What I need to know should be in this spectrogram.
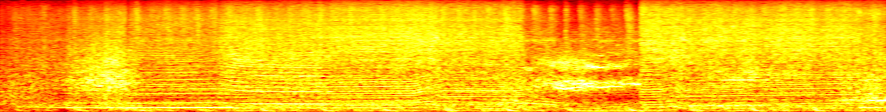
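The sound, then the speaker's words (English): Race car tires squeal and skid as high-powered cars swerve through a narrow gap between large trucks, a continuous loud screech over droning engine noise. “Unable to follow, Santiago swerves until one of the trucks drops back, creating enough room for the car to pass by.”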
